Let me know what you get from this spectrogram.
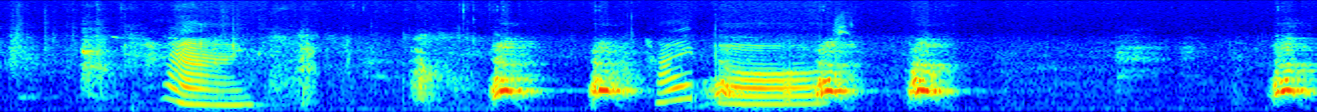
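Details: Dobermann guard dog on watch, protecting its owner; sharp single barks mixed with two drawn-out, falling howling whines, in quiet surroundings with a voice nearby.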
